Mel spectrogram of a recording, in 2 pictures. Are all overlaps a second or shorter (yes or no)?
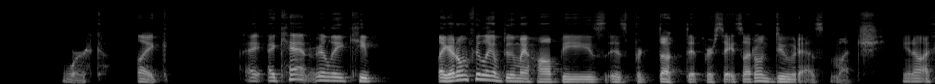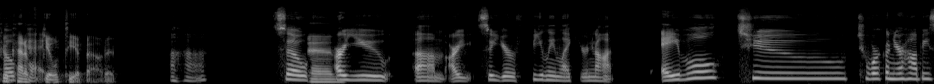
yes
